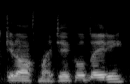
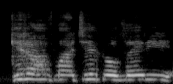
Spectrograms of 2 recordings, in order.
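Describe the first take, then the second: First: Said in the usual way. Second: Much higher, yelled out of nowhere; sudden yell. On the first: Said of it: "and he remembered". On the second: Retold or imitated. Pinned gamer yells the line down his mic, sudden yell. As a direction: blurt it out like a gamer yelling at a screen. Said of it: "he yells".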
